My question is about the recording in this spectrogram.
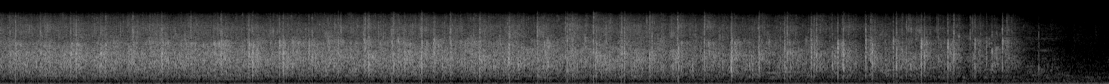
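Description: Audience applauding, dense clapping that dies away about ten seconds in.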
